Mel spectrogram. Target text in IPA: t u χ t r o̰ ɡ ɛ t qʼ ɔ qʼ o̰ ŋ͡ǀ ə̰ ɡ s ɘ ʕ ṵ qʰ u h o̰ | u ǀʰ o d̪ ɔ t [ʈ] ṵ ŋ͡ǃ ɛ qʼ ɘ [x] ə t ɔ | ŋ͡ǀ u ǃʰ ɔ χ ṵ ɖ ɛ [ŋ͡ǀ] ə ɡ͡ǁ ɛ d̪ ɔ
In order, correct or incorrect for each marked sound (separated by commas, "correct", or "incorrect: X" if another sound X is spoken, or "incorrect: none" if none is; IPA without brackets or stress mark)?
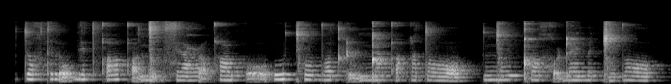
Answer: correct, incorrect: q, incorrect: n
